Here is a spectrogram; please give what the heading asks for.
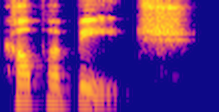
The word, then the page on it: copper beech: British English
